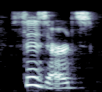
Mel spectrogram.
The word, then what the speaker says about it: scissors: So here we don't pronounce the letter C because it preceded by S.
